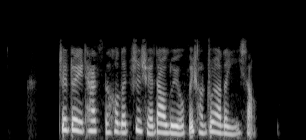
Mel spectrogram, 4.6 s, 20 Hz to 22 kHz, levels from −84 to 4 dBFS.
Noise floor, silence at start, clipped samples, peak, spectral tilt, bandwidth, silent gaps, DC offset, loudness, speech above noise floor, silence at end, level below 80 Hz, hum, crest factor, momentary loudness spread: -67 dBFS; 0.9 s; under 0.1%; -2 dBFS; -7 dB/octave; 6.8 kHz; none; under 0.1%; -17 LUFS; 51 dB; 0.8 s; -62 dBFS; none; 16 dB; 8 LU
